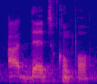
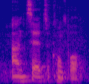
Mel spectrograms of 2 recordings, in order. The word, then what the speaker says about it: Antetokounmpo: In the Nigerian way, you gotta say with a D, so it's Antetokounmpo. But in the Greek way, you say with the NT, like Antetokounmpo.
